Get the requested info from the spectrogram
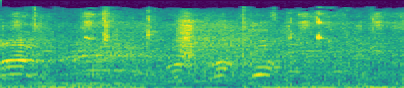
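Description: A basketball bouncing on a hardwood court as the ball is dribbled up, with arena music playing underneath.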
